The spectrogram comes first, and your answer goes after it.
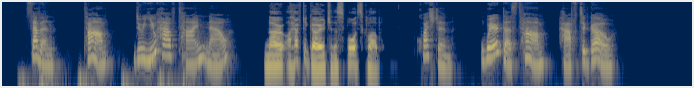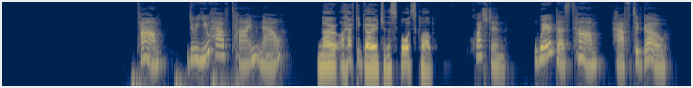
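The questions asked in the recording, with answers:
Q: where does Tom have to go?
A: the sports club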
